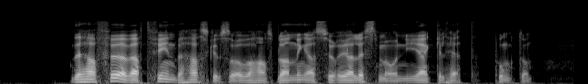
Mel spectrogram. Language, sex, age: Norwegian, male, 25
